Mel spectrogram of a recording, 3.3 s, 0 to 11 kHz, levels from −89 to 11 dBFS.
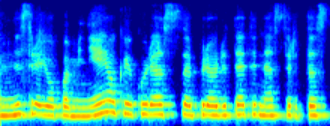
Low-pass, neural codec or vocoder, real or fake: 9.9 kHz; none; real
